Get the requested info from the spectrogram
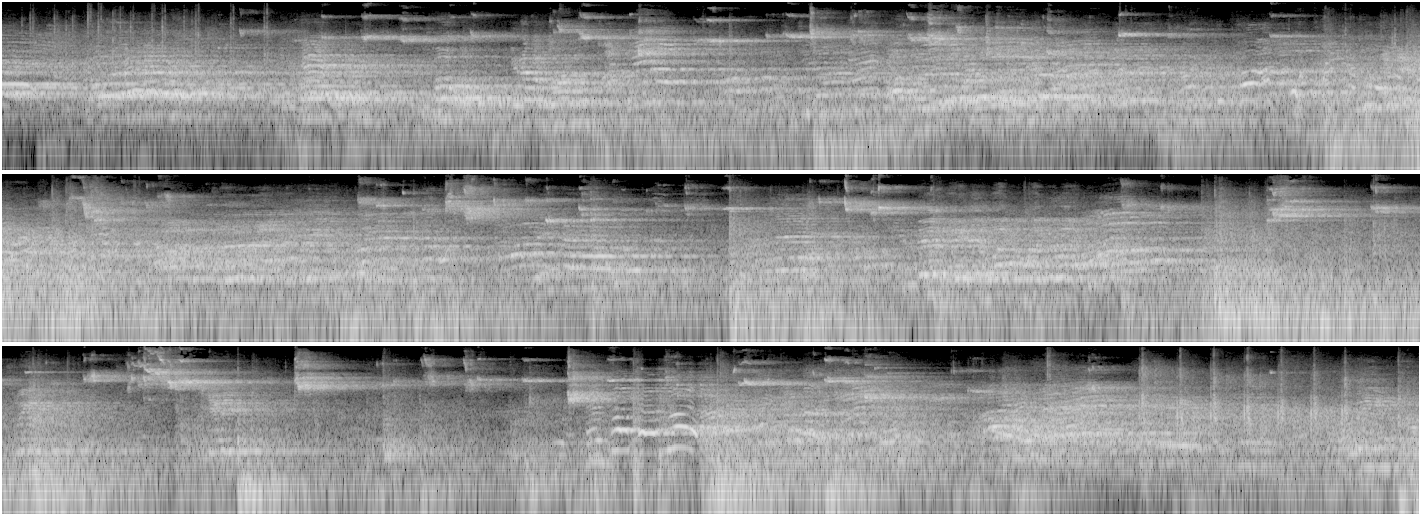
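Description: A basketball bouncing and being dribbled on a hardwood gym floor during play, with players and spectators calling out and talking throughout, all echoing in a large gym hall.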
